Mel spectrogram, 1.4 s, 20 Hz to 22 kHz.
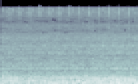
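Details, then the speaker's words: Suzuki DA64W turbo engine after camshaft sensor replacement and battery reset: smooth, steady low idle with no misses, knocks or surging, RPM gauge normal around 1300–1400, A/C on without vibration; normal idle. "So nakita mo yung andar, napaka-kampante. Plus hindi mo na maramdaman yung andar ng engine"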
